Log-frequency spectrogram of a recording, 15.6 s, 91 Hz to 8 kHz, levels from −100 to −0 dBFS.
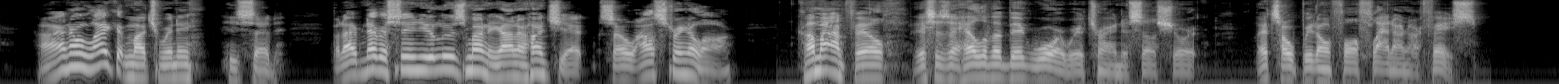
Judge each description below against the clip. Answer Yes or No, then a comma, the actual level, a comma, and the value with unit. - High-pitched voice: No, low, 130 Hz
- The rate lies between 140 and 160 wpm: No, average, 190 wpm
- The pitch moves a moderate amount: No, wide, 7.5 semitones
